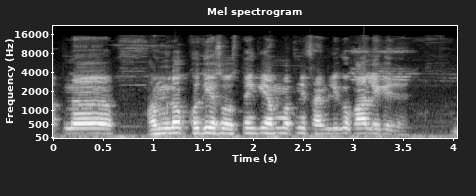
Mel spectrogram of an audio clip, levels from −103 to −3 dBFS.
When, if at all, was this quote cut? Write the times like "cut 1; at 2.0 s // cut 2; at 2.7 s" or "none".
none

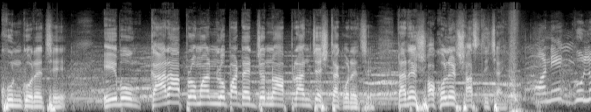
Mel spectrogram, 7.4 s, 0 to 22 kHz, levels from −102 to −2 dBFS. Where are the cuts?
cut 1; at 6.5 s

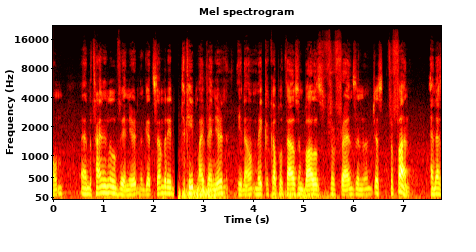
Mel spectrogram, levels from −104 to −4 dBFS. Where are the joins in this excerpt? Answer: cut 1; at 2.4 s

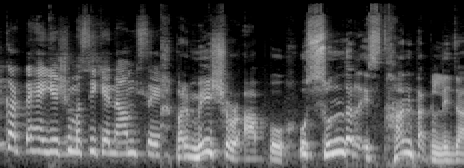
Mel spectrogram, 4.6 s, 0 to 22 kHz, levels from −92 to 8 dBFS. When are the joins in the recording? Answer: cut 1; at 1.7 s

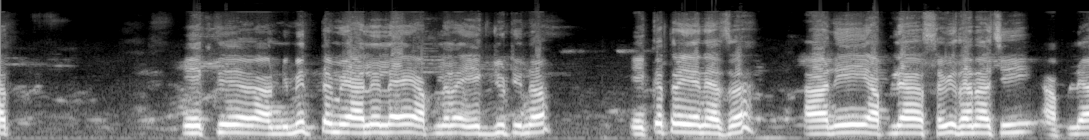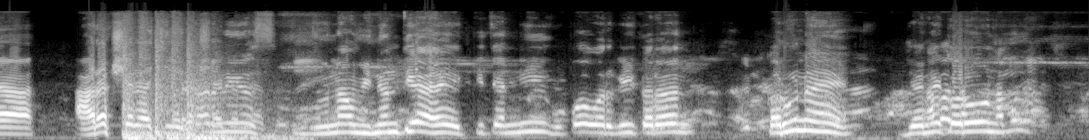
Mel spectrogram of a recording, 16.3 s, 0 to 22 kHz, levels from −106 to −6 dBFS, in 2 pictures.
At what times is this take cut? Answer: cut 1; at 9.7 s

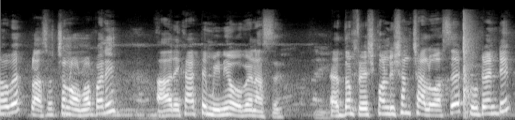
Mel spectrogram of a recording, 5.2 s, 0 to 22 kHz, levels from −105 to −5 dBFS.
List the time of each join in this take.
none

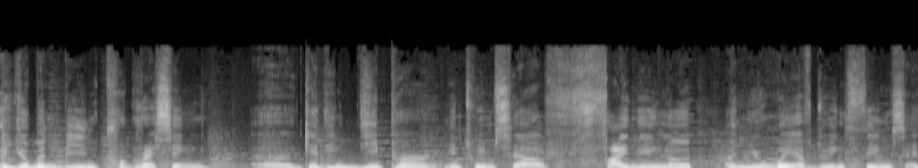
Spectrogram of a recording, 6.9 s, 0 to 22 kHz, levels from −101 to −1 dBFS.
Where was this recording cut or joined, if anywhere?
none

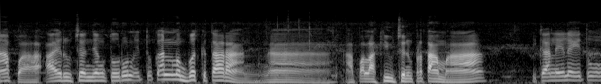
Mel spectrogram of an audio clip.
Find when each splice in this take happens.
none

